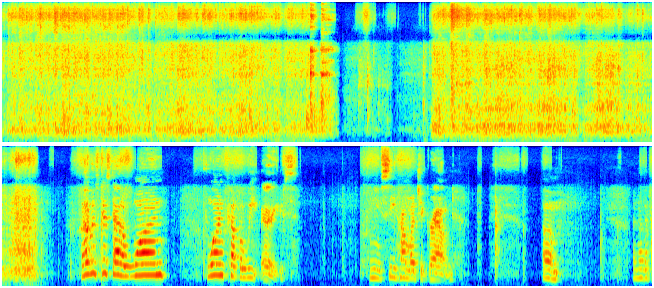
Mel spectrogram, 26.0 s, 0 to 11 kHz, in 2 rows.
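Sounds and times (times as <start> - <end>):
hand-cranked grain mill grinding: 0.0 - 6.3, 8.4 - 13.8.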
